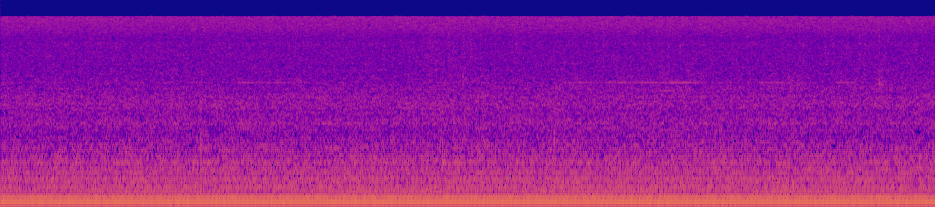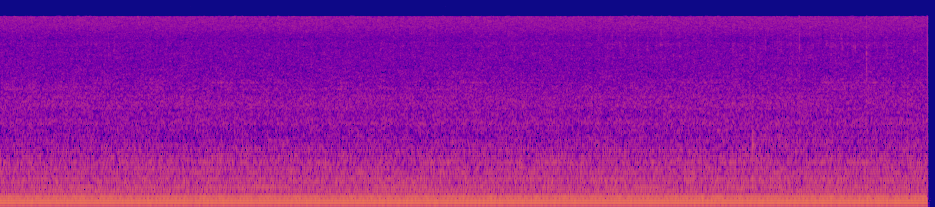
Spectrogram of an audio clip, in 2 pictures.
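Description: A steady low electrical hum with a fainter overtone an octave above, over light hiss, unchanging throughout.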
